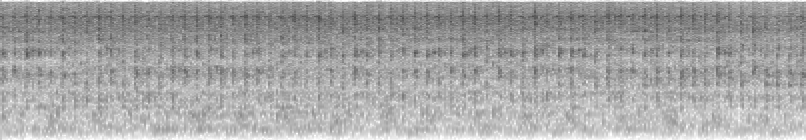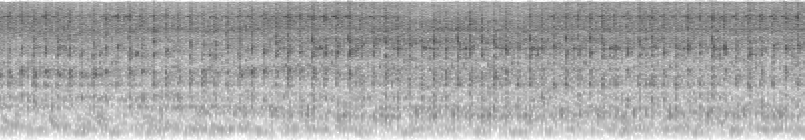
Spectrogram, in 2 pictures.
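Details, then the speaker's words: Dodge Intrepid at warm idle: fast, fairly even metallic rattle, about three to four ticks a second, plus a knock, both absent when cold; owner suspects timing chain. "it only makes a rattle when it's warm. Same with the knock. When it's cold, it sounds like a brand new engine."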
